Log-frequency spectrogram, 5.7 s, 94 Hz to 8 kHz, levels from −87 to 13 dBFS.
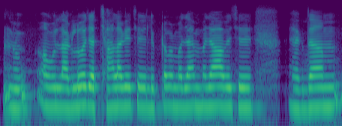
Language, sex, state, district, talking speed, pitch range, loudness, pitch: Maithili, male, Bihar, Bhagalpur, 170 wpm, 180-185 Hz, -22 LUFS, 185 Hz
